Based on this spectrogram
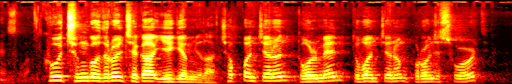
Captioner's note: speaking in Korean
